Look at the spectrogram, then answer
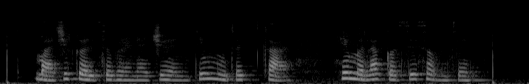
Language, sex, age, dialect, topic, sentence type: Marathi, female, 25-30, Northern Konkan, banking, question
